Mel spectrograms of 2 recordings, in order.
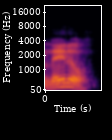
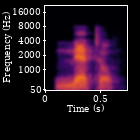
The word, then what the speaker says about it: Pedro Neto: It's Pedro Nato. He scored from Jackson to make it one- nothing in favor of Chelsea. And did I say NATO? Netto.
